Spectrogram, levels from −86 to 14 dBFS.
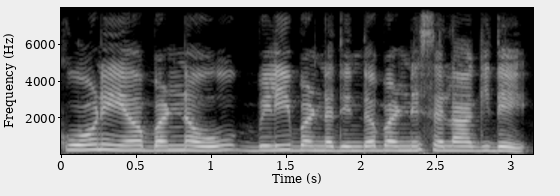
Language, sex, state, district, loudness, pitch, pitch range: Kannada, female, Karnataka, Bidar, -14 LUFS, 240 Hz, 230-250 Hz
